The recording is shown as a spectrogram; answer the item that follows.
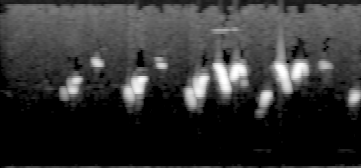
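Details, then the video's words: Nightingale song: a quick run of short chirped and slurred notes rising and falling, about a dozen separate notes over two seconds, clean with no background sounds. "تغريد عندليب"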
